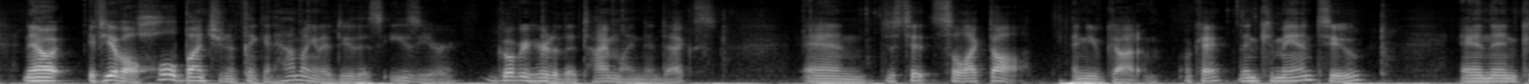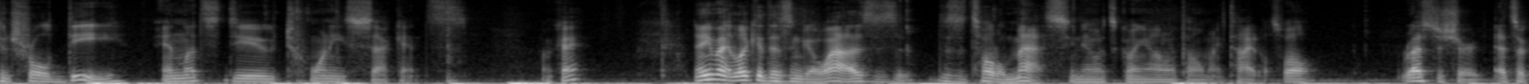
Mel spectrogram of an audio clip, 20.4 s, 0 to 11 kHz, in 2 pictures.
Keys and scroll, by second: 6.0 super+a, 8.3 super+2, 11.1 ctrl+d, 11.9-12.6 typing, 13.2 Up.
